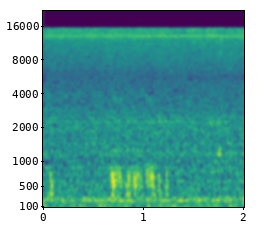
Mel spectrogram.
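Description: Near silence: room tone, with a few faint short ticks a little under a second in.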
